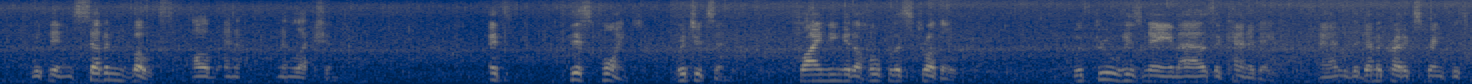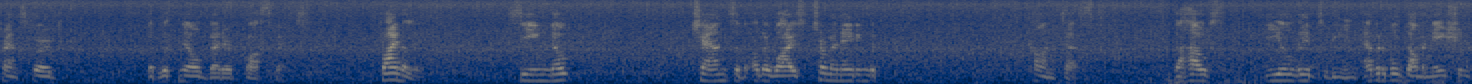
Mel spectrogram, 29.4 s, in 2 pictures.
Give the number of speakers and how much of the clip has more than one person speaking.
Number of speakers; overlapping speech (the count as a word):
one, no overlap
